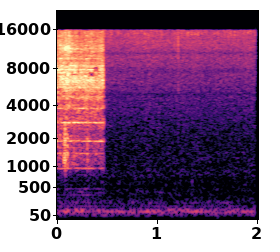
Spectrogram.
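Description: Faint hiss that cuts off suddenly about half a second in, then near silence: room tone.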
